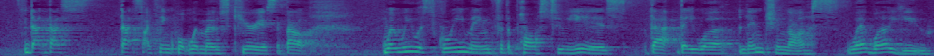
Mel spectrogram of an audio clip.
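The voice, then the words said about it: British accent. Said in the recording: “she was brought up in Britain ... That's where the accent comes from.”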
